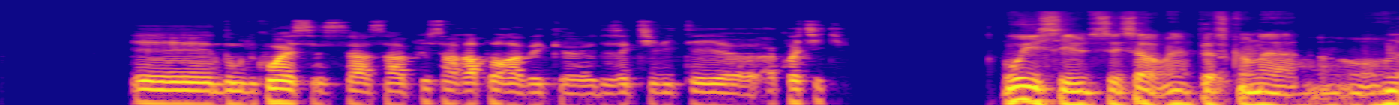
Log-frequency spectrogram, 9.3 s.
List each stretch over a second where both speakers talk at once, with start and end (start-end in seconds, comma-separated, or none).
none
